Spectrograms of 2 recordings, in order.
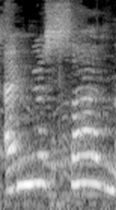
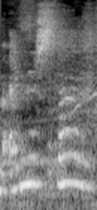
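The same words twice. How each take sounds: First: High and loud, full force on the plea; desperate cry. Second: Fading plea. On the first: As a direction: shout it after her with everything. Son cries out to mother. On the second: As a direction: say it again as the voice gives out. Repeated, less force. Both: Acted.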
